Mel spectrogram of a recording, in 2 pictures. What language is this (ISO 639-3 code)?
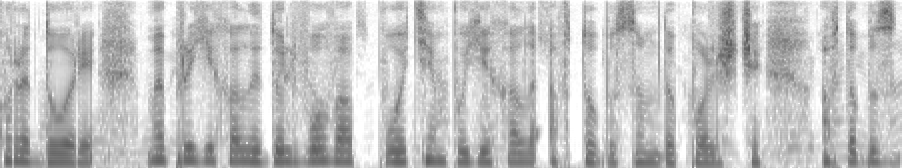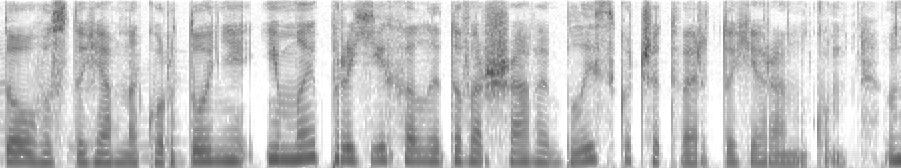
ukr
